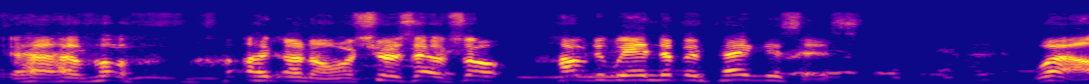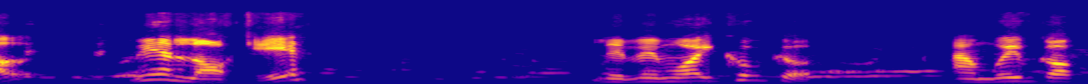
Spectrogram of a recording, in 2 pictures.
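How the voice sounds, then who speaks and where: A man's voice: sits high, sharp tone, low-quality recording. A man from Wales, a parkrun regular talking casually outdoors and explaining words with care. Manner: earnest, explaining words slowly. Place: outdoors at a park run event.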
